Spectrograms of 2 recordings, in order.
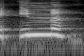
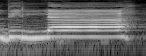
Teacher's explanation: इहफ़ा करते हुए नून की आवाज़ को नाक में छुपाया जाएगा, 2 हरकत की मिकदार इसके ऊपर ठहरा जाएगा।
